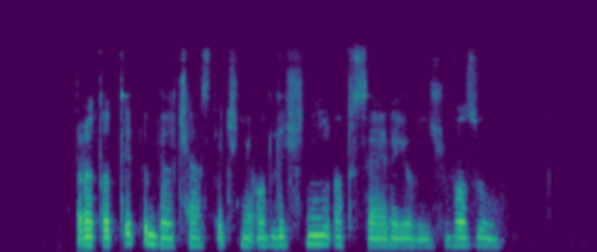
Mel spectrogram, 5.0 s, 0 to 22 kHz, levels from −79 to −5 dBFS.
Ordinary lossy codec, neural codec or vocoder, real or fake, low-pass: Opus, 24 kbps; codec, 44.1 kHz, 7.8 kbps, Pupu-Codec; fake; 9.9 kHz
